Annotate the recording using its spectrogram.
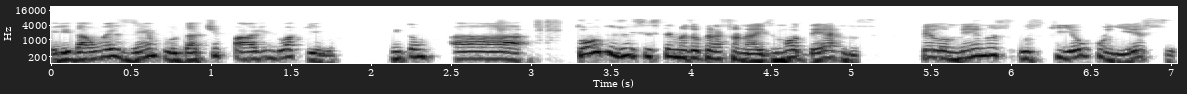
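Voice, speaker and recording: Lively intonation marks this man's speech. His voice is high in pitch. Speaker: university lecturer. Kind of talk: lecture. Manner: fast; halting, many fillers.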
